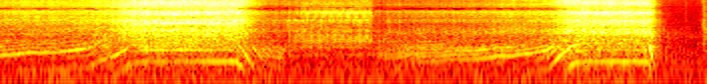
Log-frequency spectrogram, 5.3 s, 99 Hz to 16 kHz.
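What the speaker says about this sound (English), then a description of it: "This is a DeWalt gyro screwdriver. I hold the button down, turn it." A DeWalt gyro electric screwdriver whirs in two bursts, its motor pitch rising and falling as it drives screws into a 1973 Williams pinball clock unit, close and alone.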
